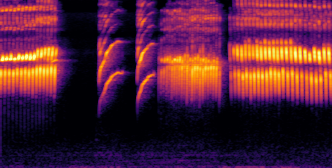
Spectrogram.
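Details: Canary singing as a prompt for other canaries: a rapid high trill, two rising upswept whistles, then a buzzy roll and a steady fast pulsed trill.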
